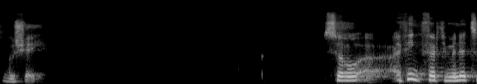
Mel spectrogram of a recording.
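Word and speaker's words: Gaucher: lot of people they they may pronounce it as Goucher disease so it should be pronounced as Gucci so I think 30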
